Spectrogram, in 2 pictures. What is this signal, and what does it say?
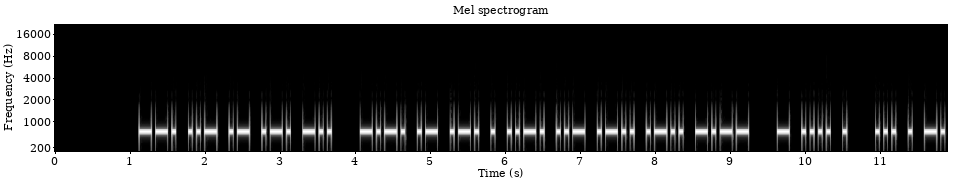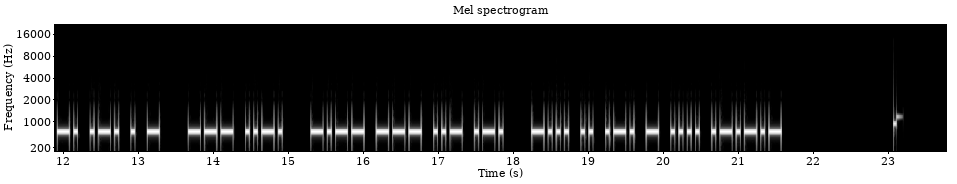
Morse code, heard as a keyed tone, about 22 wpm, 700 Hz. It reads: GUARD CAREFULLY THE SECRET OF YOUR BIRTH.
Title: Sentences from Top 1300 Words 22wpm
